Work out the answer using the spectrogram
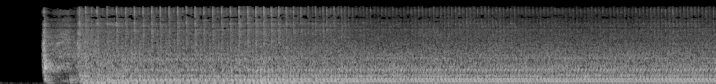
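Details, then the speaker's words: Toro Power Max 824OE snowblower after carburetor rebuild: catches at once and settles into a smooth, steady idle with no hunting. Normal start and idle. "sounds good [Applause] and she idols"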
